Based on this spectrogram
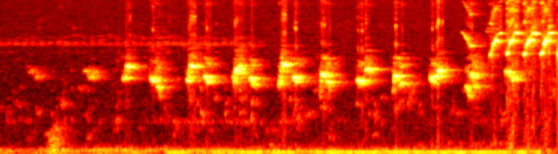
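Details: Atlantic canary singing to stimulate other canaries: a rhythmic series of short, similar chirped notes repeated about three per second, ending in a quick high trill; a steady low electrical hum runs behind.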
